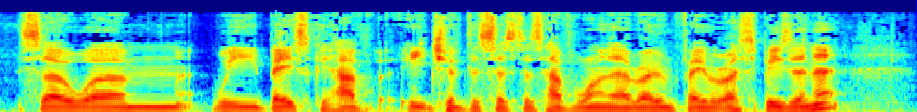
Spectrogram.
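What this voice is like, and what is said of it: Northern English accent. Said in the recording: “I have the northern accent, even though I've got an Italian name, so I was raised in the Midlands”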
